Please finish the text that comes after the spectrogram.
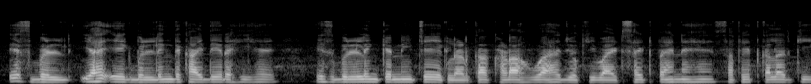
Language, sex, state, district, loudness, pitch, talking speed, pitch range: Hindi, male, Jharkhand, Jamtara, -22 LUFS, 115 Hz, 190 wpm, 110-120 Hz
